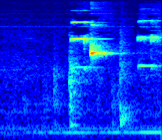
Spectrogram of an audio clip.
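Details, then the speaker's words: NxStage home hemodialysis machine: over a steady low hum, a single short high beep sounds as the red sensor is switched on and its red light comes on; normal power-on beep. "it beeps as you can see the red light hold it down till you have a red light push it in"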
